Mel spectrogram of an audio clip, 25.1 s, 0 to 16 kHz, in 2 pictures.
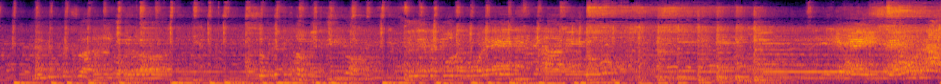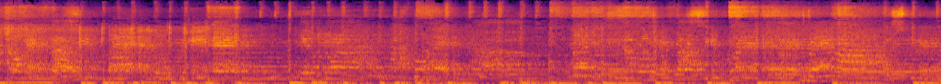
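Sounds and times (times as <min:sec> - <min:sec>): person singing: 0:00.0 - 0:09.6, 0:10.8 - 0:25.0
steady percussion: 0:11.7 - 0:25.0
pulsing bass line: 0:12.5 - 0:25.0.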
